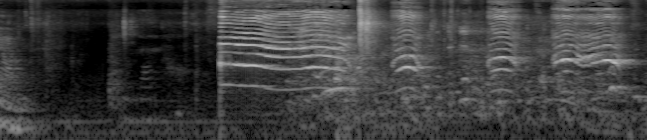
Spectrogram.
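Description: A recorded human baby crying, played over the hall's speakers: quiet at first, then one long high wail beginning about three seconds in, followed by a run of short, rising-and-falling cries.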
